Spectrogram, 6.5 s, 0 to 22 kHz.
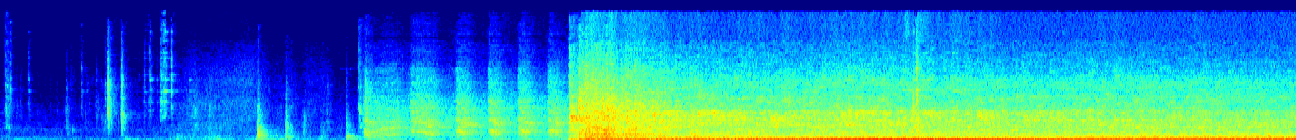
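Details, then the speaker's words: Toyota 22RE-swapped Ram 50 mini truck, first starts after swap, open headers: a few weak cranks then a loud, raspy, steady idle with a sharp bark; normal idle, just unmuffled. "God, that open header is real loud. Jeez."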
